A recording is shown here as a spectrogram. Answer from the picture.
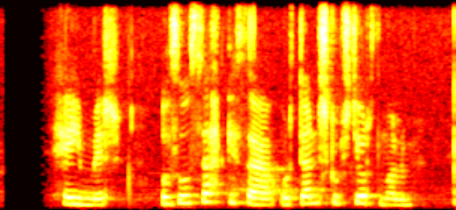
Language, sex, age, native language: Icelandic, female, 15, Icelandic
